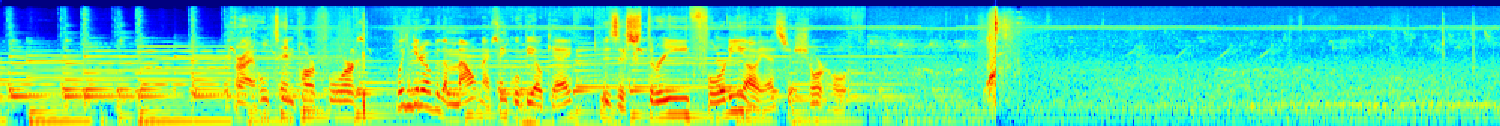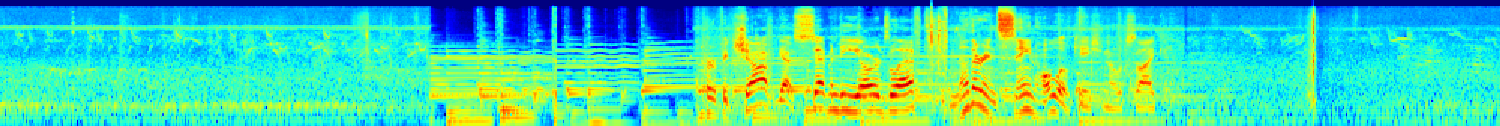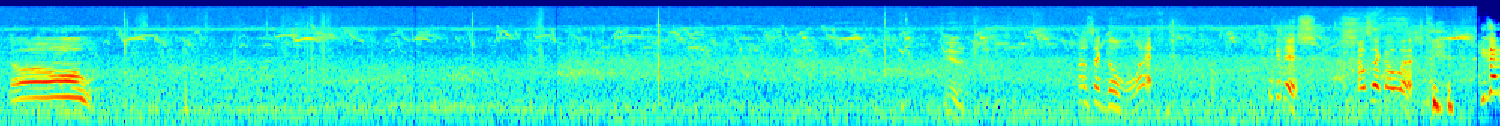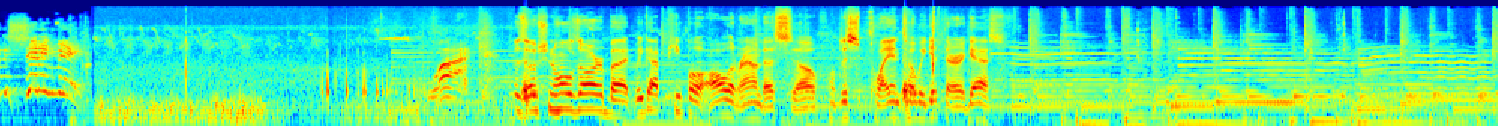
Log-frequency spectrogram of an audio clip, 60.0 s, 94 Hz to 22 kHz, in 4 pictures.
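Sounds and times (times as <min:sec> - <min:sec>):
steady outdoor hiss: 0:00.0 - 0:20.5, 0:22.0 - 0:59.9
high-pitched insect drone: 0:07.2 - 0:18.4
bird chirps: 0:08.3 - 0:19.3, 0:25.5 - 0:30.1, 0:30.8 - 0:44.8, 0:45.9 - 0:49.4
golf club striking ball: 0:09.5 - 0:10.8, 0:28.0 - 0:28.4, 0:54.0 - 0:54.5.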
